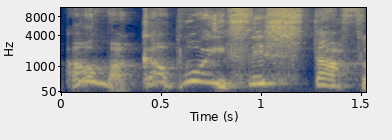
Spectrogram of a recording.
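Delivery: very high-pitched, hushed astonishment; amazed gasping wonder. Retold or imitated. Recalling kids crowding round to see graffiti, amazed.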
